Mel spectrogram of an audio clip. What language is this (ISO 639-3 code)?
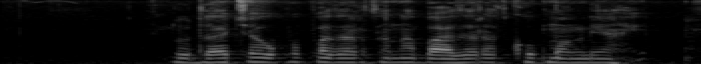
mar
